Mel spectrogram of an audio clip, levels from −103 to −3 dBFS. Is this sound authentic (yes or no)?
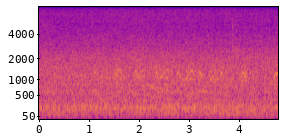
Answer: yes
